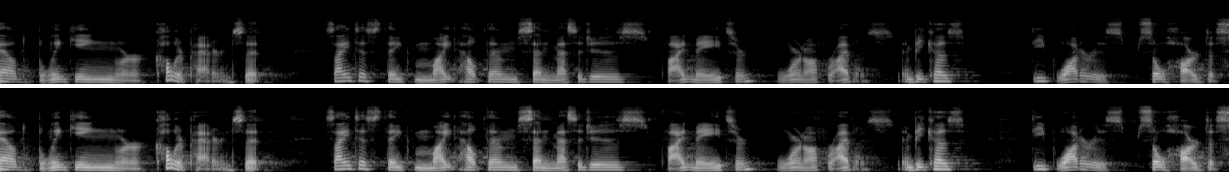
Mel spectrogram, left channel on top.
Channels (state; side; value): quieter; left; 5.8 dB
